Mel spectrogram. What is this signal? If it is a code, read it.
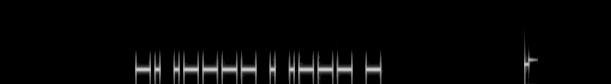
Morse code, heard as a keyed tone, about 25 wpm, 700 Hz. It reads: N1EJT
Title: USA Call Signs Repeated 2x 25wpm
